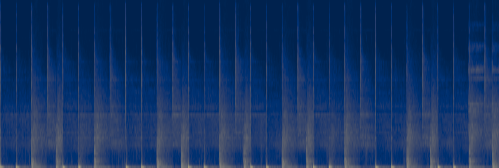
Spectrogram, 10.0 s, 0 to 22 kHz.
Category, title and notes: Music > Solo percussion
bb drum break loop boss 96
A short set of Acoustic Breakbeats recorded and processed on tape. All at 96BPM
